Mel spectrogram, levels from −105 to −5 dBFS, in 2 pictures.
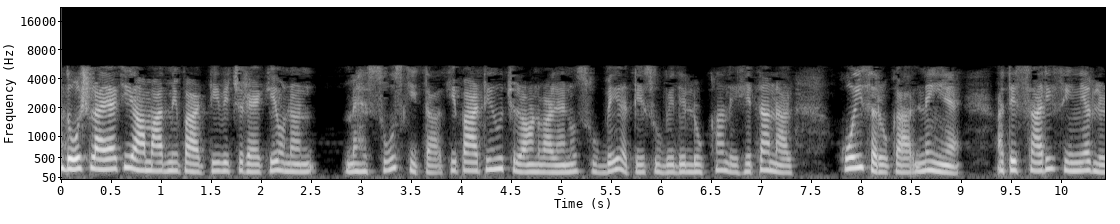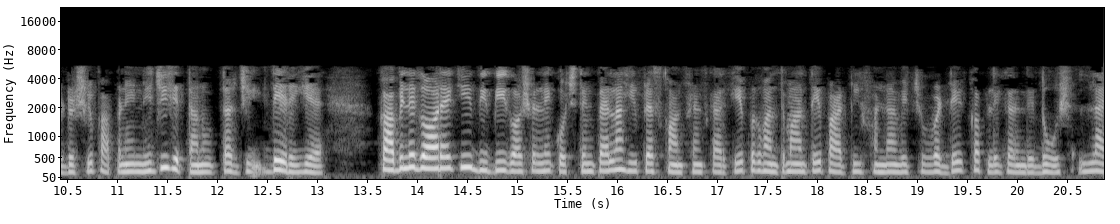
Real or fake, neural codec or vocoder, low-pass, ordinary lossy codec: fake; codec, 44.1 kHz, 7.8 kbps, Pupu-Codec; 5.4 kHz; MP3, 32 kbps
